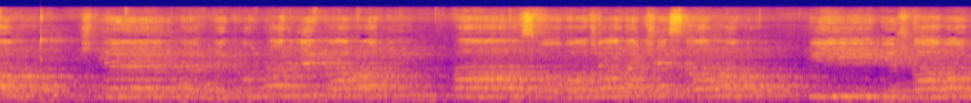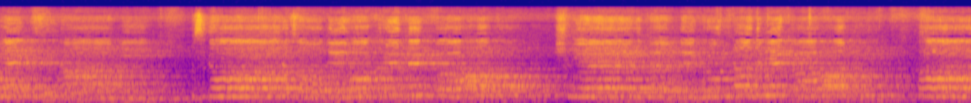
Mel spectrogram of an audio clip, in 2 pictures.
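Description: Voices singing a church hymn together, in phrases of about five seconds each separated by short breaths.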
